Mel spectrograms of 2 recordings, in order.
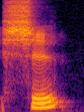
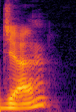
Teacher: tenemos el sh como rioplatense, que pues es ruidoso y de alta frecuencia, mientras que en el otro es un ya, como jazz. Y tiene una estructura bastante similar a una ñ, por ende se otonea de la misma manera.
